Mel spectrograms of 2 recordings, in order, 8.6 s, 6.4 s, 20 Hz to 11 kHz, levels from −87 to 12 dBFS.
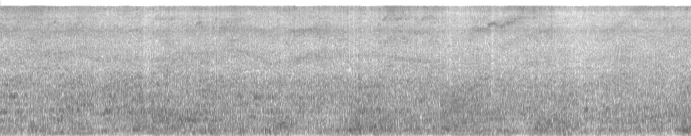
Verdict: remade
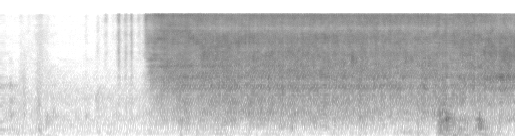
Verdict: remade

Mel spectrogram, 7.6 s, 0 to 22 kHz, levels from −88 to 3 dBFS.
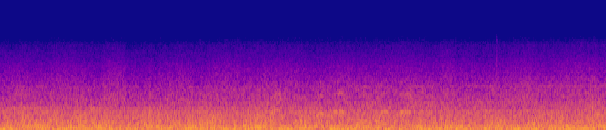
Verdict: remade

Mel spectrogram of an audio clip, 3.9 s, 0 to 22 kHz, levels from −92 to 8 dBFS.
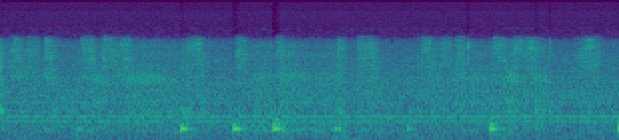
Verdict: recorded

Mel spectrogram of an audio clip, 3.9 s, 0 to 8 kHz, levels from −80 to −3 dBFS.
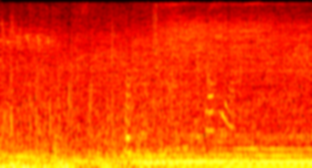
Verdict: recorded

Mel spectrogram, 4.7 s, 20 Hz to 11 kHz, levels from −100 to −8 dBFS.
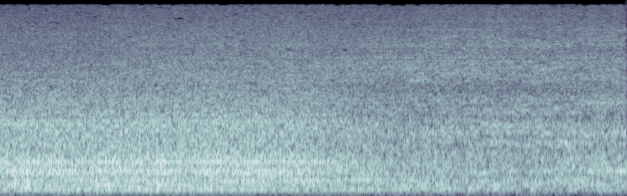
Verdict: recorded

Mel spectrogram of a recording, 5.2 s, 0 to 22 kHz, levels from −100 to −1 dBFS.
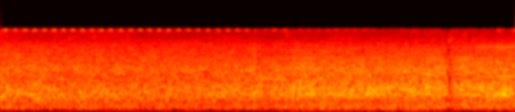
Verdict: remade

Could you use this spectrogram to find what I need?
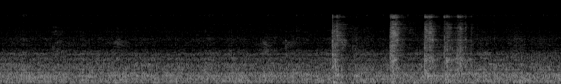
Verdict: remade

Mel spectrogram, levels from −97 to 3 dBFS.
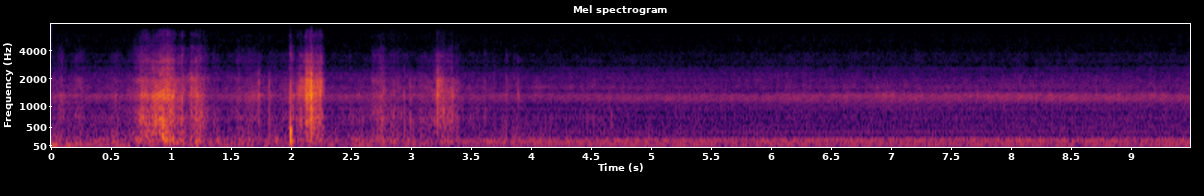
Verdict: remade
